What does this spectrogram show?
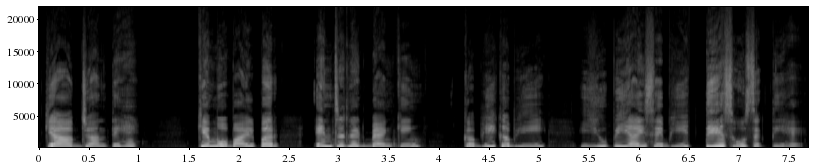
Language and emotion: Urdu, surprised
